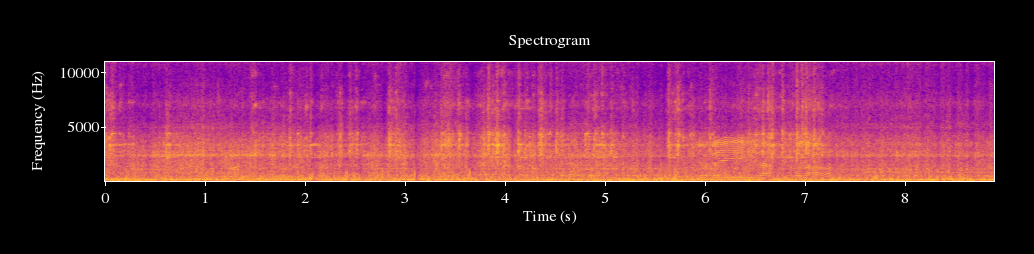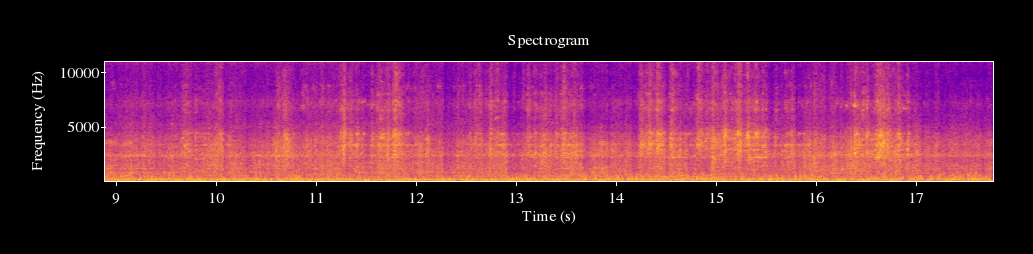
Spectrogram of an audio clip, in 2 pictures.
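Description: Wind buffets loudly against the microphone.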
